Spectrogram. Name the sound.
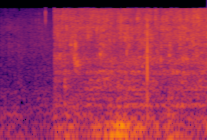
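water running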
